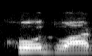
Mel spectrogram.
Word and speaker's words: कोटद्वार: सर, कोटद्वार एक आज की डेट में मॉडर्न फ्लो में चलता हुआ वर्ड बन गया है, लेकिन एक्चुअली इसका प्रोनाउंसिएशन खो द्वार था, because it is entry point of the river खो, इसीलिए खो द्वार,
